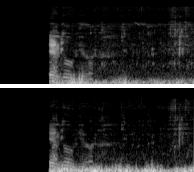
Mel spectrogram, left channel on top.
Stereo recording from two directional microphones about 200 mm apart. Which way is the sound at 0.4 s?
10° right (ahead or behind).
